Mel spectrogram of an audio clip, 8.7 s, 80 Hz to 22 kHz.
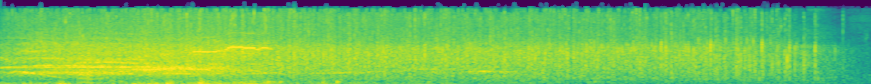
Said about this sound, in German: Deswegen begrüßen wir dann 10-Punkte-Applaus Simon!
